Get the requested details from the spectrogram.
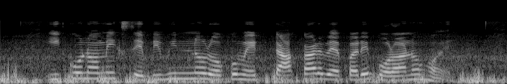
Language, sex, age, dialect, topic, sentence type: Bengali, female, 36-40, Standard Colloquial, banking, statement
